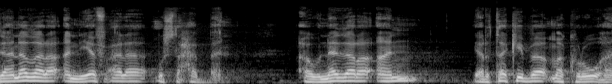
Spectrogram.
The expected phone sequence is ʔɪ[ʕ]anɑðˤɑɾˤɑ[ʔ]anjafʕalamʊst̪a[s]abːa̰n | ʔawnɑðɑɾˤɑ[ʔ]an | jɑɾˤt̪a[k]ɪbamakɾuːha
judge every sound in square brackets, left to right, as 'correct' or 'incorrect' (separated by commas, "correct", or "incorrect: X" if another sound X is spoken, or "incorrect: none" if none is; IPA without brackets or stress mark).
incorrect: ð, correct, incorrect: ħ, correct, correct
